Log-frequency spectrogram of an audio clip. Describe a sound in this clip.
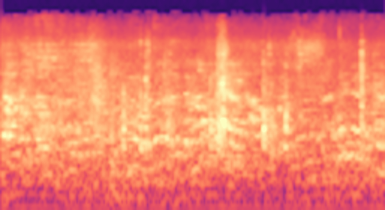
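A metal spoon scrapes against a pan.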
